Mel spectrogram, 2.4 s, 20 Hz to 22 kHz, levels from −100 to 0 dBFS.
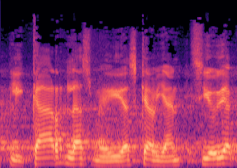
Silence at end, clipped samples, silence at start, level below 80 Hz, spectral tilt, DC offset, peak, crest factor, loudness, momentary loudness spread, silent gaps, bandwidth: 0 s; under 0.1%; 0 s; -60 dBFS; -4.5 dB/octave; under 0.1%; -2 dBFS; 16 dB; -17 LUFS; 3 LU; none; 15 kHz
